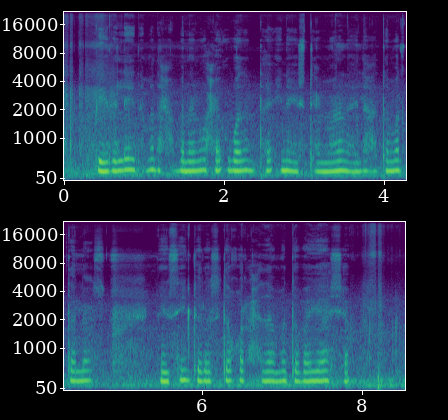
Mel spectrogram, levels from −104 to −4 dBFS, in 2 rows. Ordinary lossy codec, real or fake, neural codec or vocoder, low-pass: none; real; none; none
